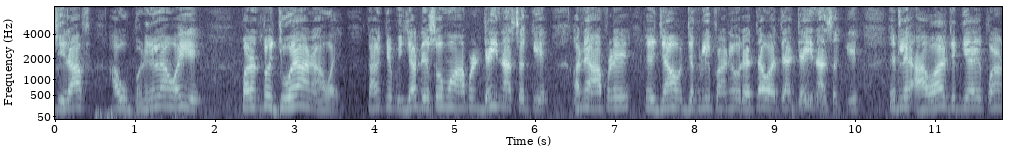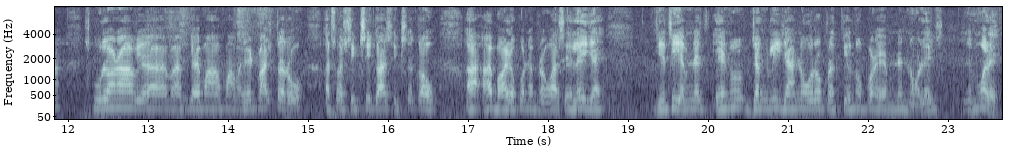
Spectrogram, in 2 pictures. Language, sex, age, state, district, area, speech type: Gujarati, male, 60+, Gujarat, Ahmedabad, urban, spontaneous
